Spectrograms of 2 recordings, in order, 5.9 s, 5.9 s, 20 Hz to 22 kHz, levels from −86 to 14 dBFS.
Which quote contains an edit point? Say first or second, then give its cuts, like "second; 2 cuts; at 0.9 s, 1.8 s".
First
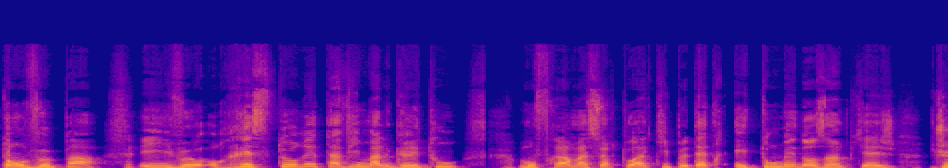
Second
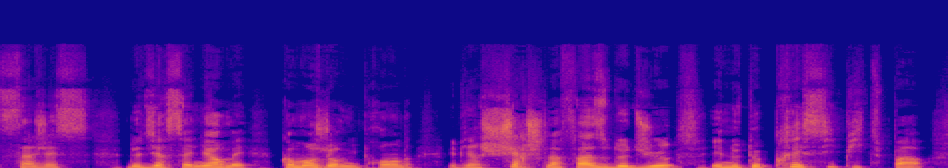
first; 1 cut; at 3.0 s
